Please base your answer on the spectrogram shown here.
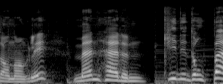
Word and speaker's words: Manhattan: Et ce musée se trouve à Manhattan, ou comme c'est prononcé en anglais, Manhattan, qui n'est donc pas à côté de l'école de Peter, qui est dans le Queens.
